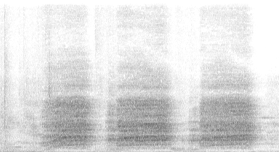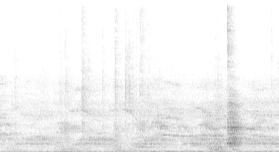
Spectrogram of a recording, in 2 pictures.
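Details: Macaw giving three loud, harsh, raspy squawks in quick succession, each close to a second long, followed by several seconds of quieter background noise with faint scattered chirps and one brief sharp sound.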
